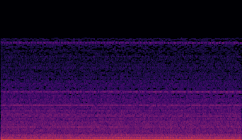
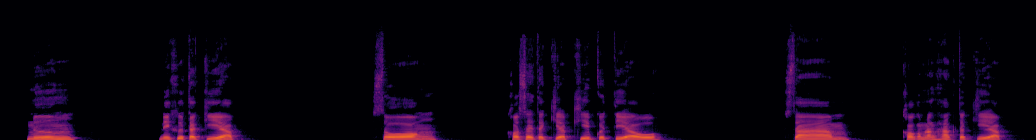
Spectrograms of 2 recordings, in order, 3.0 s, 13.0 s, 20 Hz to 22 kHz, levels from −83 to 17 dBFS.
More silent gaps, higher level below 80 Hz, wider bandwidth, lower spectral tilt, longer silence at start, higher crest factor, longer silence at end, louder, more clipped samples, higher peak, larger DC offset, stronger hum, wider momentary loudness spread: neither; first, -42 dBFS vs -82 dBFS; about the same, 16 kHz vs 16 kHz; about the same, -6 dB/octave vs -6.5 dB/octave; second, 0 s vs 0.35 s; second, 10 dB vs 20 dB; second, 0 s vs 0.45 s; second, -29 LUFS vs -25 LUFS; neither; second, -18 dBFS vs -8 dBFS; neither; first, 50 Hz at -50 dBFS vs none; second, 1 LU vs 10 LU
